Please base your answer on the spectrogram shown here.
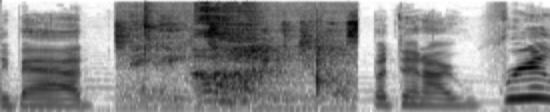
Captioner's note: pain noises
